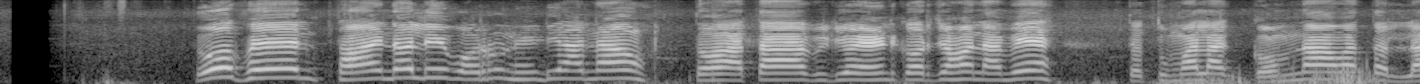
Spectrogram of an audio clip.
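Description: A young man talks animatedly close to the microphone.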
